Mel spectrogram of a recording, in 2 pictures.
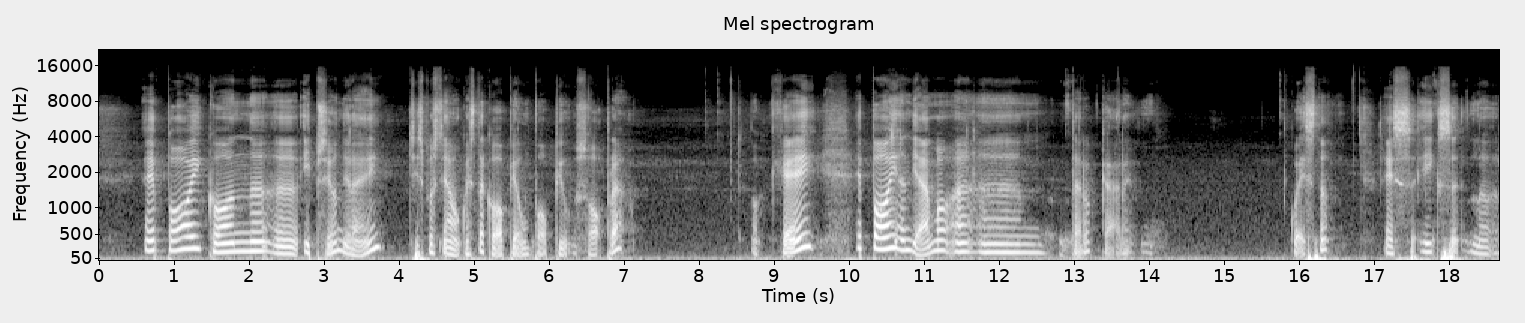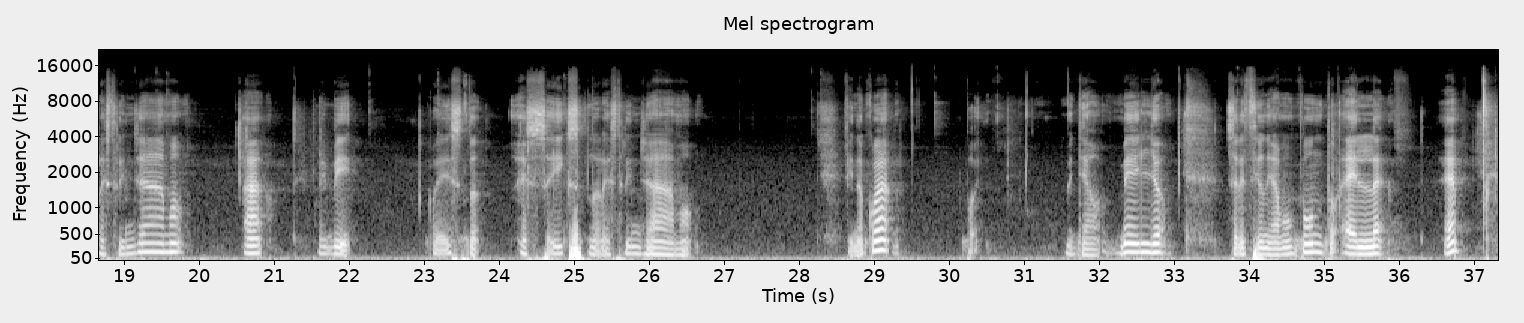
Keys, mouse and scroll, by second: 10.6 a, 11.5 b, 17.0 s, 20.5 a, 21.5 b, 24.3 s, 29.9-35.1 middle drag, 35.1 l.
